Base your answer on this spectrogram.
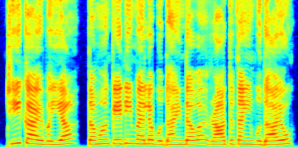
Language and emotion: Sindhi, neutral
